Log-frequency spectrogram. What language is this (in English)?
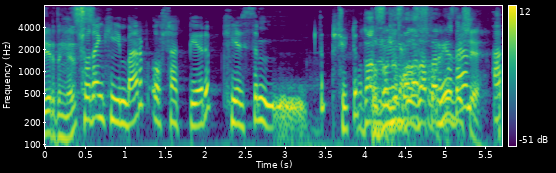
Kazakh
